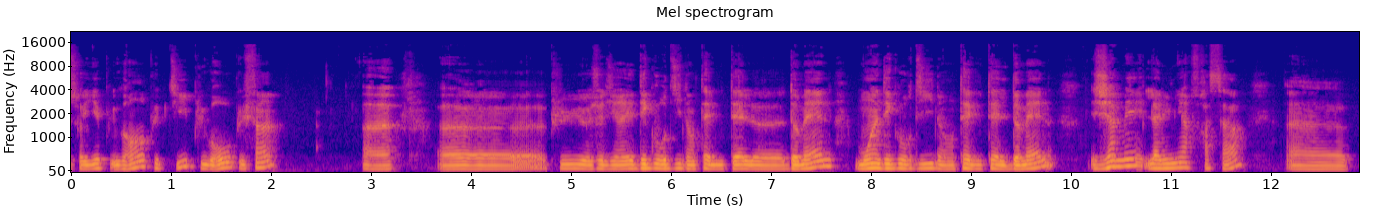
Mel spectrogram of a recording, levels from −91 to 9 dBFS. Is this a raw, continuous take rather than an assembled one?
no; 1 cut; at 4.7 s

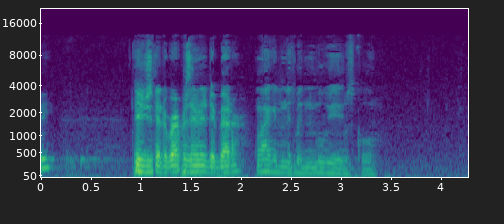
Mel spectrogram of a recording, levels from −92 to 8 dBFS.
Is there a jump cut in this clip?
yes; 4 cuts; at 1.1 s, 2.2 s, 2.5 s, 3.0 s

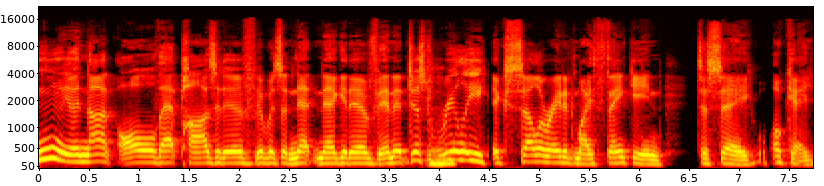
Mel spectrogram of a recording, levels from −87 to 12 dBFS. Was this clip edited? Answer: no; 0 cuts

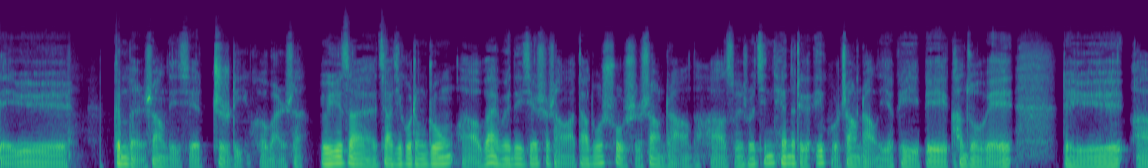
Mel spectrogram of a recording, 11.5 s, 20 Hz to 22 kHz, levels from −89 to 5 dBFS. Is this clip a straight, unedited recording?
no; 1 cut; at 3.1 s

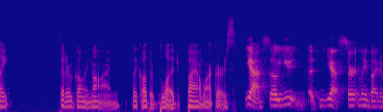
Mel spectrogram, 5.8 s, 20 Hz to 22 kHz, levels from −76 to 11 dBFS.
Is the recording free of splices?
no; 1 cut; at 3.6 s

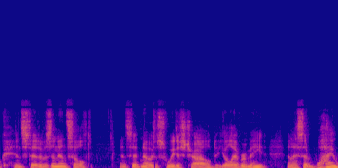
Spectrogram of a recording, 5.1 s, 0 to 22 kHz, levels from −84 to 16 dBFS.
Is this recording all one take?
no; 1 cut; at 2.3 s

